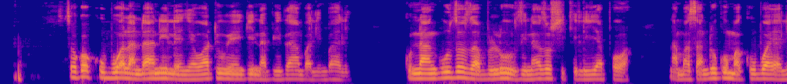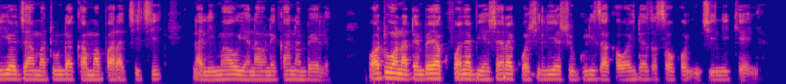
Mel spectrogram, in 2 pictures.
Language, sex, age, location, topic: Swahili, male, 25-35, Nairobi, finance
